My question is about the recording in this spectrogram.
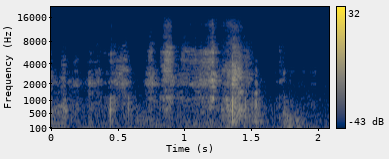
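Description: Faint rustling of paperback pages being leafed through by hand: a few soft, brief brushes of paper.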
